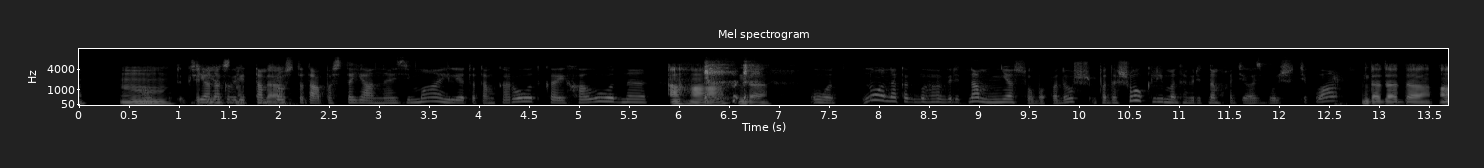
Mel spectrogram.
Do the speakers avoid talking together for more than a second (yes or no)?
no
